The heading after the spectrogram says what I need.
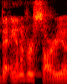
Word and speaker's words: Anniversario: Do you think that same opinion for like a smaller vessel like the Riva Anniversaria? Did I say it right? Yeah. Yeah. So the Anniversario is an interesting one.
